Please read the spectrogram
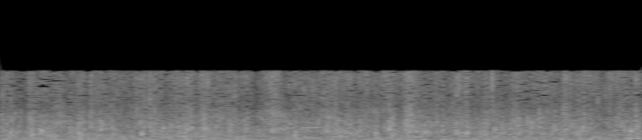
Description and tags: paisaje-sonoro-uem-agua
Paisaje sonoro del Campus de la Universidad Europea de Madrid.
European University of Madrid campus soundscape.
Sonido de agua
water sound
de, Europea, Madrid, sonoro, UEM, Universidad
